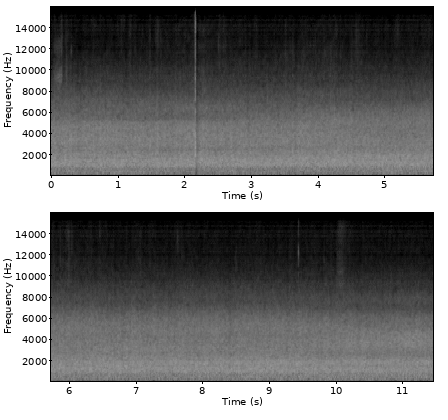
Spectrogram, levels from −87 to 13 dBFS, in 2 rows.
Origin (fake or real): fake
